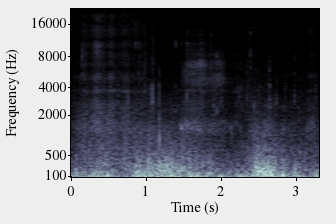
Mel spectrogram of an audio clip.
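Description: Wind buffets on a hilltop along an offroad track, a loud gusty roar with low rumbling surges that rise and fall over a few seconds.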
